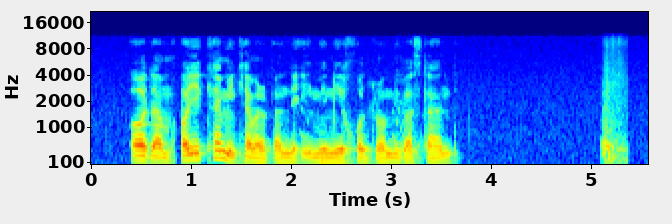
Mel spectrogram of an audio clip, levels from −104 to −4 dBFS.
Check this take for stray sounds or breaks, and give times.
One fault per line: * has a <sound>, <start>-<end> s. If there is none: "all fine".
* has a dropout, 0.8-0.9 s
* has a whoosh, 5.1-5.4 s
